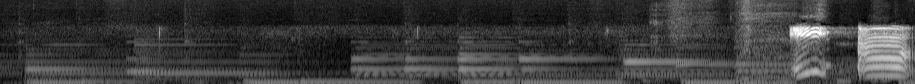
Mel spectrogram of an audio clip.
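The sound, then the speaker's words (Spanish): Near the end, a person asked to make the noise of a donkey does a loud donkey-bray imitation: two strained, wavering cries in quick succession, rising over a steady musical background. “A ver, ¿puedes hacer el ruido de un burro?”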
